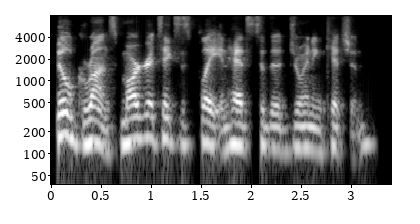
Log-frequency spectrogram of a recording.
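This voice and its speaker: A man's voice: medium pitch, a little fast, fairly bright tone. A man reading out scripted stage directions as narrator at a comedy table read.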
